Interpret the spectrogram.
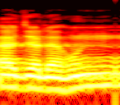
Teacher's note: غنة مقدار حركتين بما يتناسب مع سرعة القراءة. Kemudian pada kalimat ajalahunna ini dengungan pada nun tasydid ini juga dengan teori yang sama tadi, yaitu ukurannya 2 harokat menyesuaikan dengan kecepatan bacaan.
